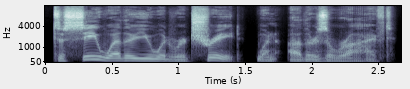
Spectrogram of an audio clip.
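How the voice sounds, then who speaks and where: Man playing a stern, low-voiced medieval duke. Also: fairly quick, no room sound, studio quality. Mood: probing. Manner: calm, formal, terse questioning. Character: stern, reserved medieval duke, calm and probing.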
